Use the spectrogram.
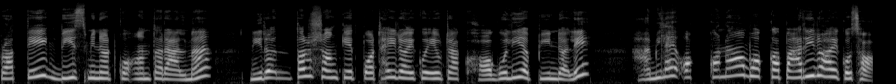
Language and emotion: Nepali, surprised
